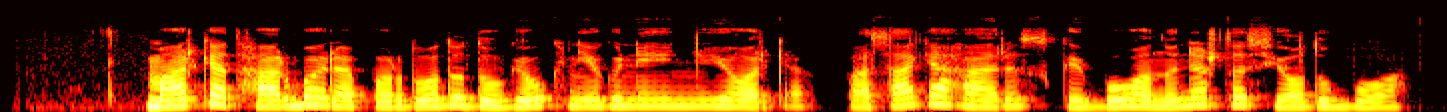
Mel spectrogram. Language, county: Lithuanian, Telšiai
